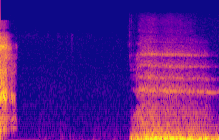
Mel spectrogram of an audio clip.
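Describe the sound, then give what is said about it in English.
A person demonstrating a labor breathing technique: a brief breath, then a pause of silence, then a longer, breathy exhale with a faint voiced tone, close and alone with no speech. “it was, if I remember, like just short little breaths, like”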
